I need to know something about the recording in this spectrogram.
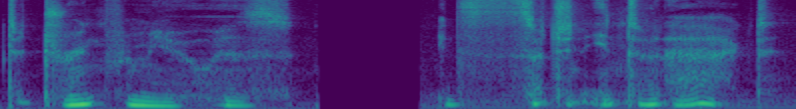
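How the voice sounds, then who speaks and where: A man playing a courtly, lovestruck vampire king in a romantic ASMR roleplay, half-whispering in a breathy voice with formal, pleading phrasing. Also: mid-range voice, unhurried. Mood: pleading, tempted. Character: lovestruck male vampire king, courtly, yearning, tender suitor.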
